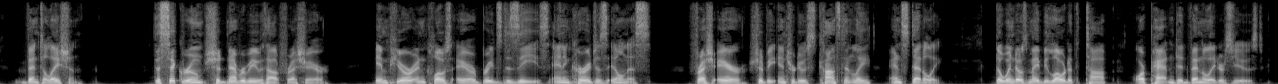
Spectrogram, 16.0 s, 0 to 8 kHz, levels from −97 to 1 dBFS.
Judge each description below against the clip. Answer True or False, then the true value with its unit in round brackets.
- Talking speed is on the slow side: False (145 wpm)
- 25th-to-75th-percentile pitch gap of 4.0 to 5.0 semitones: True (4.5 semitones)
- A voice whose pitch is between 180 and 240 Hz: False (110 Hz)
